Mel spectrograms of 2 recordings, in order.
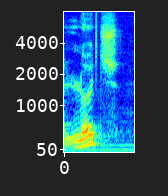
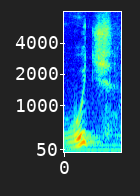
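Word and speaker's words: Łódź: C'est l'école à Lodz, L-O-D-Z qui se prononce Wuch d'ailleurs,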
